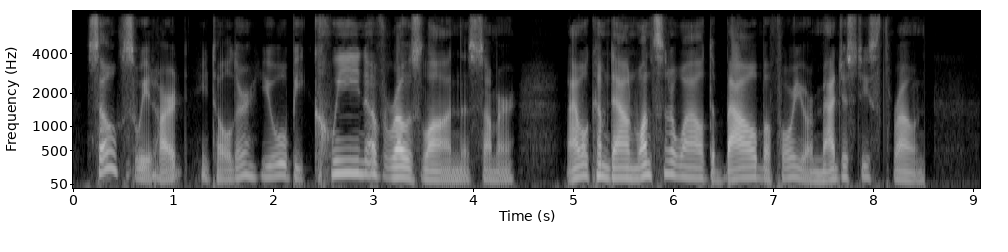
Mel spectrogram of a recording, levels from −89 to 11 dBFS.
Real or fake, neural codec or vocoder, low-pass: real; none; 7.2 kHz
